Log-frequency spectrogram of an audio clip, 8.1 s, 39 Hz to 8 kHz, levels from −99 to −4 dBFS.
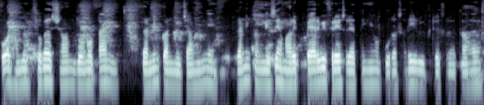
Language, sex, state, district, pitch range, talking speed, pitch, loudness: Hindi, male, Uttar Pradesh, Budaun, 110-125 Hz, 185 wpm, 115 Hz, -18 LUFS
